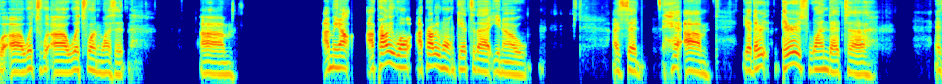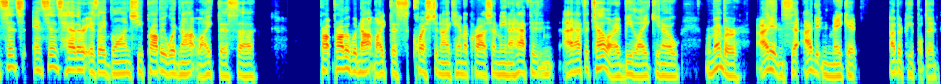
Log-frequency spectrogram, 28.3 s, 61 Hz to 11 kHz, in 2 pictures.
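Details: Stuttering in a 40-year-old man hosting a livestream; he says he stutters so much that he probably repeats himself, with frequent word and phrase repetitions.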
